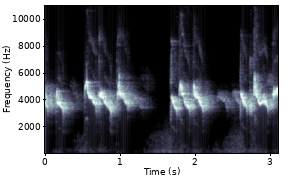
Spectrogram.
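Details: Mata puteh, a Malaysian oriental white-eye, singing in Singapore on 29 March 2023 amid warm humid weather and sudden showers; two bursts of high, sweet, slurred twittering notes separated by a short quiet pause.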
